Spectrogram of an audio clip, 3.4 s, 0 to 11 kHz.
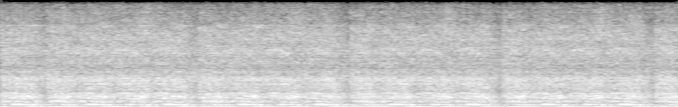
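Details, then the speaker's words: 1974 Alfa Romeo GTV with an S2000 engine swap and 6-speed, first crank after sensor checks: steady cranking that seemed a little slow (weak battery first suspected) with no firing; a no-start. "Now, initially I thought that this sounded like it was spinning a little slow, like the battery is a little weak."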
